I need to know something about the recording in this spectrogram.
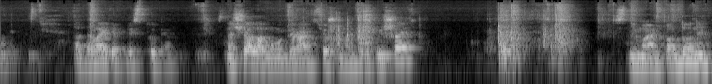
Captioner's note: стук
